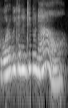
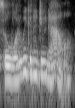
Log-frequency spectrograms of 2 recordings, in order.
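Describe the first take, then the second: First: Repeated much higher with stress on gonna; higher, insistent repeat. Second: Said in the usual way. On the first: Retold or imitated. Husband repeating his question to puzzled wife, high insistent repeat. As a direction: press the question again, pitched up. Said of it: "He's like". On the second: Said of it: "He says".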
